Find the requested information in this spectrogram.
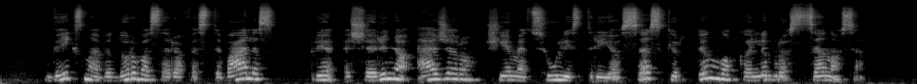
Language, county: Lithuanian, Alytus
